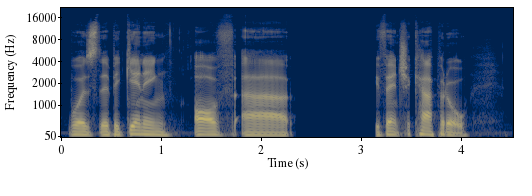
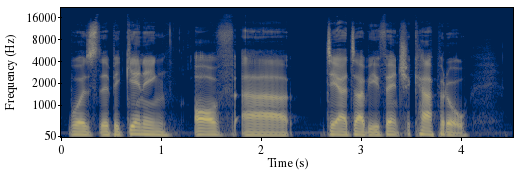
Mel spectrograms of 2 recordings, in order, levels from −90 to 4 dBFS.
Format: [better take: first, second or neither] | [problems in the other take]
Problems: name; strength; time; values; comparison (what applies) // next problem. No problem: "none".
second | audio cutting out; at 2.5 s for 1 s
